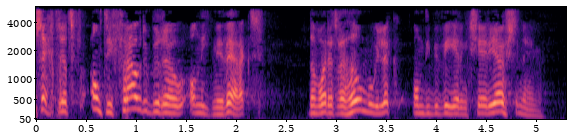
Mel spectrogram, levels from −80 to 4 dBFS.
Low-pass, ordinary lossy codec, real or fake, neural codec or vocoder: 5.4 kHz; none; real; none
